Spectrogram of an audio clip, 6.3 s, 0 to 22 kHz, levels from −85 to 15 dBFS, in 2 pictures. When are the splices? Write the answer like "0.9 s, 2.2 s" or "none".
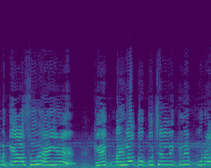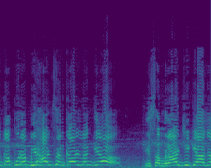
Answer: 5.3 s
